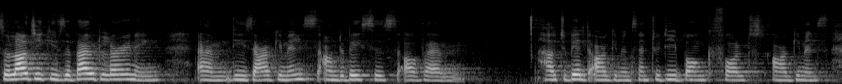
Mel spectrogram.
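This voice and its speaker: With a French accent, a woman speaks at a moderate pace and medium pitch in a monotone, flat way, and there is audible room echo. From France. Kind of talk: panel discussion. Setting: church conference with audience.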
